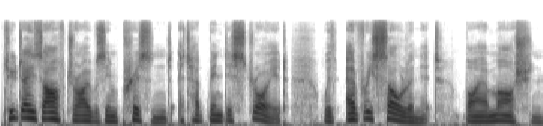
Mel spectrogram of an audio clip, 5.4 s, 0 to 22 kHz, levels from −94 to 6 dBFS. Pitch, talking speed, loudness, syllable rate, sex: 130 Hz, 200 wpm, -19 LUFS, 5.5 syllables/s, male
